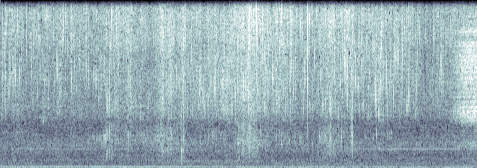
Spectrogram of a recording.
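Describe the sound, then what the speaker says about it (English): Water pours steadily around the base of a small, newly planted persimmon tree, a continuous rushing splash with no voices. "So we'll get this watered in really well here."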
